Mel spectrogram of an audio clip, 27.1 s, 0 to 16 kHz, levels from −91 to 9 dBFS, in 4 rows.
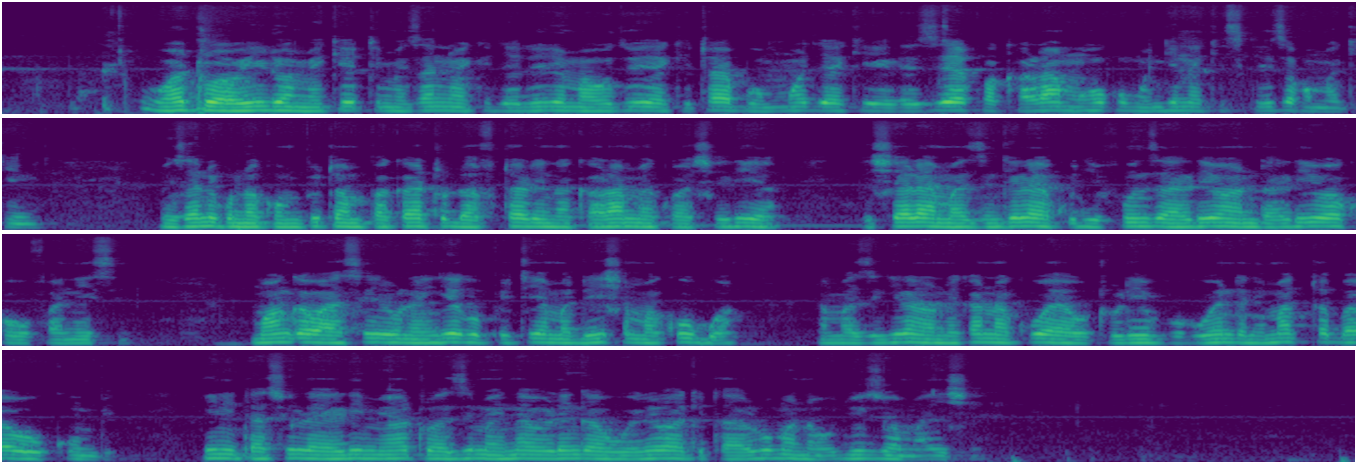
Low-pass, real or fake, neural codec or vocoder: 14.4 kHz; fake; vocoder, 44.1 kHz, 128 mel bands every 512 samples, BigVGAN v2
